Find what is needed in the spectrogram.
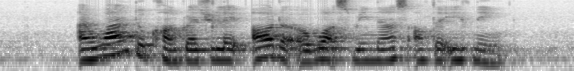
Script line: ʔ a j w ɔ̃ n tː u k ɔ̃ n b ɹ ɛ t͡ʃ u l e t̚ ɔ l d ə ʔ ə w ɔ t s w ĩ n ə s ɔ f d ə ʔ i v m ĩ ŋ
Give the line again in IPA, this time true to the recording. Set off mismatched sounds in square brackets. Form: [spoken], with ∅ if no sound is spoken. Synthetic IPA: ʔ a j w ɔ̃ n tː u [kʰ] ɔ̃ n [ɡ] ɹ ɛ t͡ʃ u l e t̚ ɔ l d ə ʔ ə w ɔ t s w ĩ n ə s ɔ f d ə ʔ i v [n] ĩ ŋ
